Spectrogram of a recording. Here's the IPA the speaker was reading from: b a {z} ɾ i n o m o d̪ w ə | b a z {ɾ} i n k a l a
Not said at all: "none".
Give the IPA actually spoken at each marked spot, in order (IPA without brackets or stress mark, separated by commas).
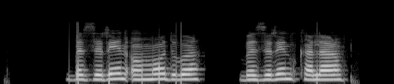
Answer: z, ɾ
